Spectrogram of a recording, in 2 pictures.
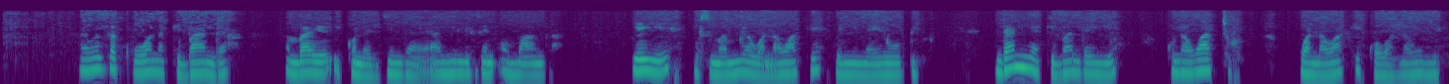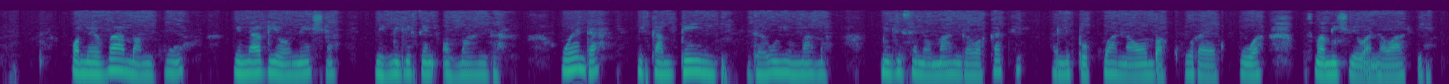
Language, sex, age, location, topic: Swahili, female, 36-49, Nakuru, government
